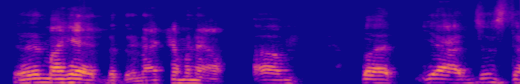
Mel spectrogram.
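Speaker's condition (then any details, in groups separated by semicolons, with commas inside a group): Cerebral palsy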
